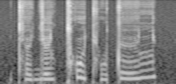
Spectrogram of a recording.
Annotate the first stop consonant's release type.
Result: aspirated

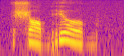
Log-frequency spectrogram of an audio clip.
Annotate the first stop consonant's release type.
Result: plain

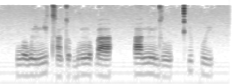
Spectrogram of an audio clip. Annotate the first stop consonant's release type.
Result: aspirated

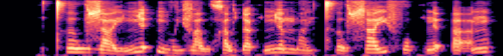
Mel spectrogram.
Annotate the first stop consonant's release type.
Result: aspirated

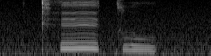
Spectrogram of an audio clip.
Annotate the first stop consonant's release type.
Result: aspirated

